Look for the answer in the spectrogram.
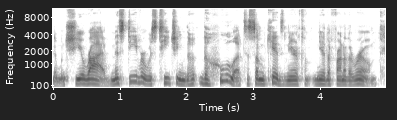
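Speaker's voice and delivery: usual speaking voice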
